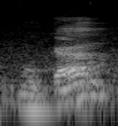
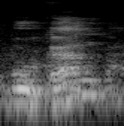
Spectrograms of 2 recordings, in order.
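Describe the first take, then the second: The two takes are said the same way.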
